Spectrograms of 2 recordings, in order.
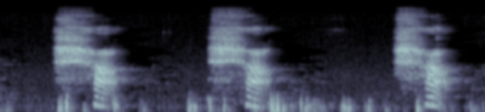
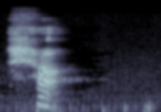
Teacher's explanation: তাহলে আমরা হাফের মাখাজ পেলাম যে হাফটি কন্ঠনার মধ্যখান থেকে উচ্চারিত হবে। এবং আমরা যখন কন্ঠনা মধ্যখানের জায়গাটাকে হালকা একটু চাপিয়ে পড়বো তখন এই হাফটি সুন্দরভাবে আমরা পড়তে পারব।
